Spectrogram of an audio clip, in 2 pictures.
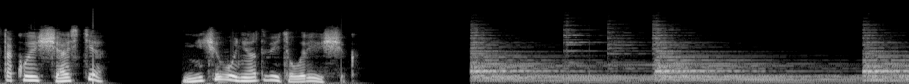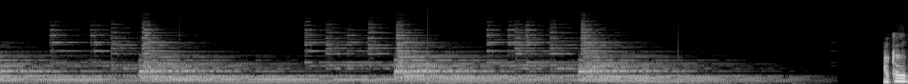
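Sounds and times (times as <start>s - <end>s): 
speech: 0.0s - 1.1s, 1.8s - 3.6s, 18.0s - 18.1s
church bell tolling in slow steady strokes: 4.7s - 17.5s.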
